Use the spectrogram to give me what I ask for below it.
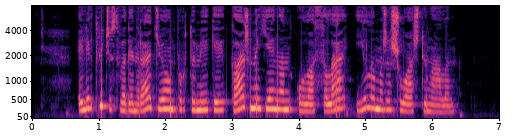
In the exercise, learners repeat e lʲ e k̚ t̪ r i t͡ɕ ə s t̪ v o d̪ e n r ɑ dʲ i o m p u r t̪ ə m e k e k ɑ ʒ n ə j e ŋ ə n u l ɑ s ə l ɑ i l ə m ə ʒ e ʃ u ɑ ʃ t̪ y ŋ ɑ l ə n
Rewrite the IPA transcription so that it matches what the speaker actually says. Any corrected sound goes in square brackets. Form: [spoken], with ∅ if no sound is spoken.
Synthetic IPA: e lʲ e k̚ t̪ r i t͡ɕ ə s t̪ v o d̪ e n r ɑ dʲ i o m p u r t̪ ə m e k e k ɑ ʒ n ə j e ŋ ə n [o] l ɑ s ə l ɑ i l ə m ə ʒ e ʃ u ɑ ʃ t̪ y ŋ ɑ l ə n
